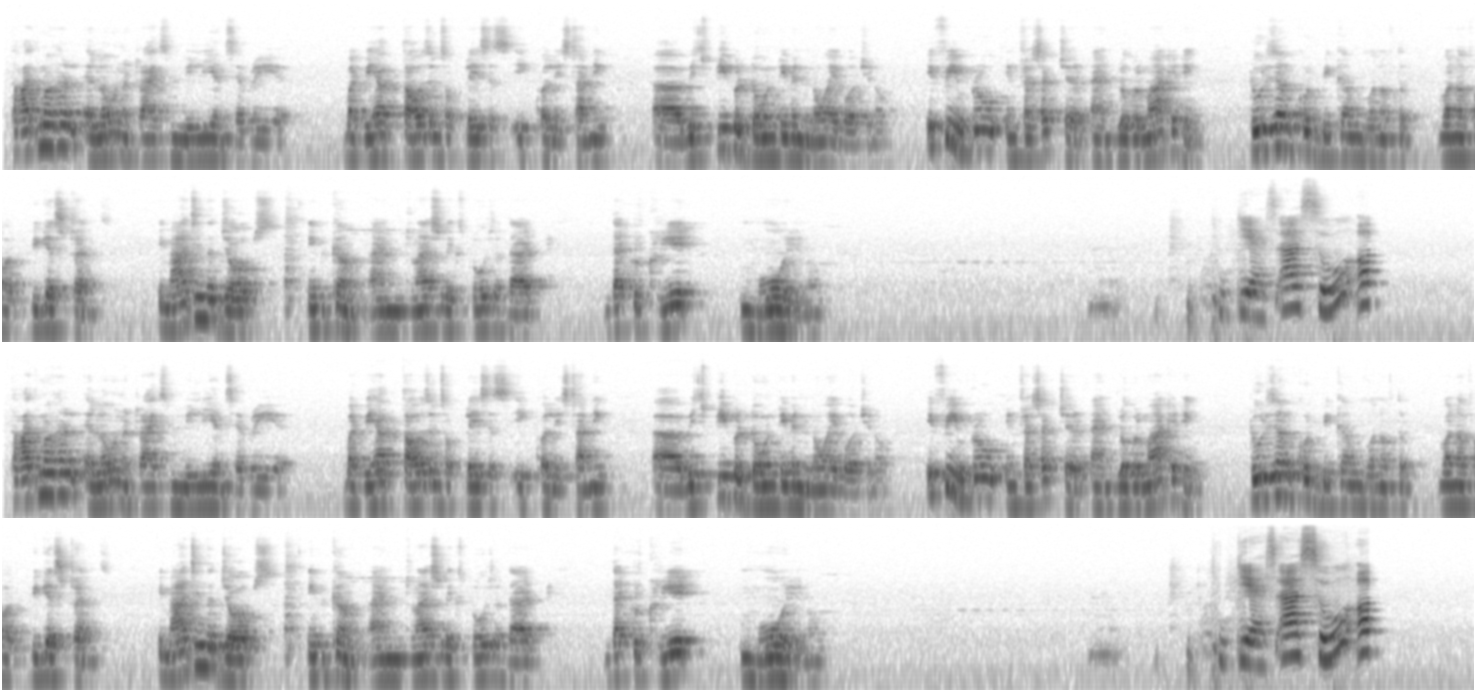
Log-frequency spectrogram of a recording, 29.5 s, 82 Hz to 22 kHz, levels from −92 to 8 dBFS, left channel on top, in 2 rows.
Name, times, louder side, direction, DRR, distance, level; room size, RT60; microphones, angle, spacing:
voice 1, 0.0-2.8 3.4-6.1 6.5-8.9 9.2-12.0 12.5-15.7 16.3-20.2 20.8-21.7 22.1-23.0 25.6-25.8 26.6-26.9, equal, 10° right, 0.6 m, -31 dB
voice 2, 26.7-28.4, right 5 dB, 55° right, 0.6 m, -26 dB
11.5 x 4.0 x 2.3 m
head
